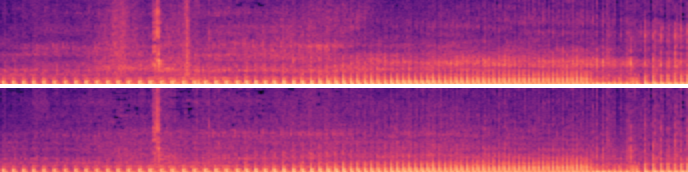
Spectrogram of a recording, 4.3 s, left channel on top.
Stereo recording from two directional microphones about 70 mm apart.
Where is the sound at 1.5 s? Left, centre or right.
Left.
